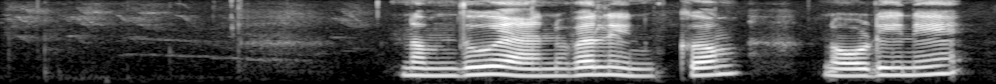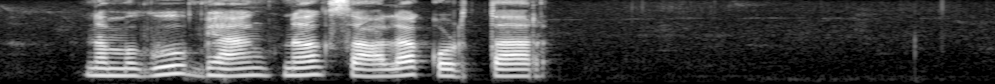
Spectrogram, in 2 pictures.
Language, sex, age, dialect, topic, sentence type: Kannada, female, 25-30, Northeastern, banking, statement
